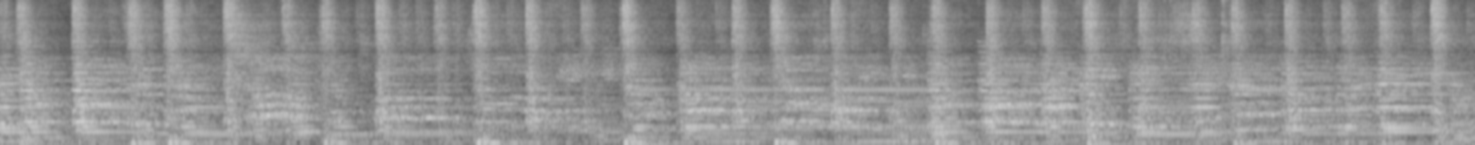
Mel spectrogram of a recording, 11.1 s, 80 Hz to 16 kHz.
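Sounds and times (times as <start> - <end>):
children's choir singing: 0.0 - 11.0
piano accompaniment: 0.0 - 11.0.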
